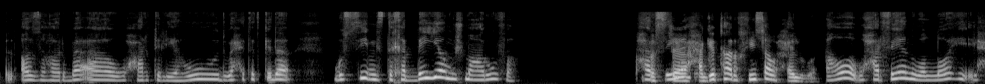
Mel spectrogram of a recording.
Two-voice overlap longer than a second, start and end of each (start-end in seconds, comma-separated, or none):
none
